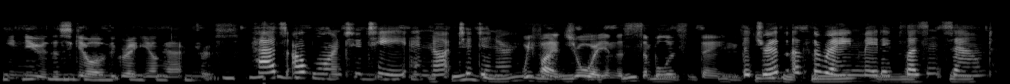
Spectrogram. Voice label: anechoic; SiSEC08; SiSEC headgeometry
